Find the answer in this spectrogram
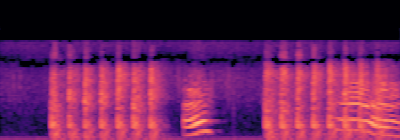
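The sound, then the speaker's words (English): Sharp, steady knocking on a bedroom door by Mr. Humphrey, about seven raps, then a short pause with a brief voice before a second, faster round of knocking that a voice briefly overlaps. “Humphrey knocked on my bedroom door.”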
